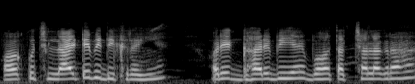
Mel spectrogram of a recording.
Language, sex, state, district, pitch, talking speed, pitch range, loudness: Hindi, female, Madhya Pradesh, Katni, 255 Hz, 245 wpm, 245-275 Hz, -19 LUFS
